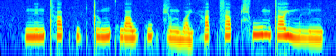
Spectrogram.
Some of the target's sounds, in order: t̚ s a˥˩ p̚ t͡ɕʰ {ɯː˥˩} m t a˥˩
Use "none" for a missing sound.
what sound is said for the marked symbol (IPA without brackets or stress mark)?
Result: uː˥˩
